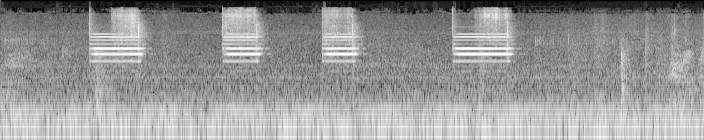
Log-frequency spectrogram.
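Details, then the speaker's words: Four short buzzing bursts over a steady low room hum: electrocautery sealing small oozing blood vessels during blackhead extraction on the back. "little buzzing noise you're going to hear just a cotter that stops little blood vessels from loing"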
